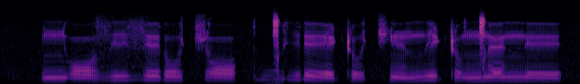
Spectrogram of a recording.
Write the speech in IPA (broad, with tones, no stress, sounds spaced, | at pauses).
ɲ ɔː˨ z i˦ z e˦ ɾ o˦ t͡ʃ ɔ˦ | ɡ͡ǀ i˦ ɾ eː˨ ʈ ʊ˨ t͡ʃ ẽ˨ n̪ i˦ ʈ ʊ˨ ŋ͡ǀ ɛ˦ n e˦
